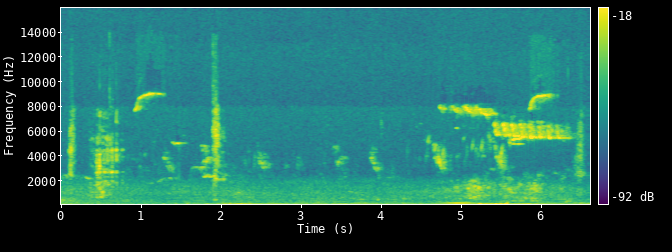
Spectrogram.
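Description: Faint, scattered bird chirps and short calls over a low, steady hum that swells slightly about five seconds in.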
